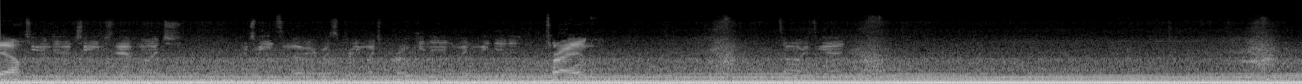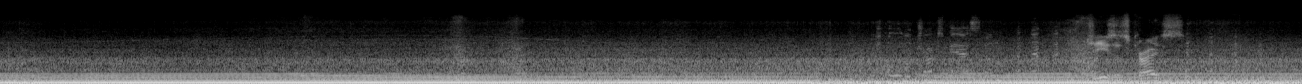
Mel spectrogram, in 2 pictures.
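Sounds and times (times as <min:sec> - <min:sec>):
rotary engine droning: 0:00.0 - 0:26.0.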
